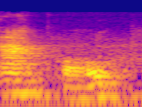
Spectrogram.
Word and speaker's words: apple: particular word like for example it's the first syllable in Apple that stress isn't it and I mentioned that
